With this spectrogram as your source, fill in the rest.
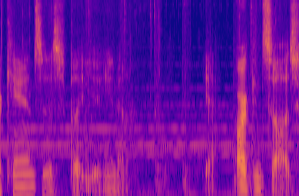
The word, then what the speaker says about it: Arkansas: No, like it's spelled R Kansas, but we say it Arkansas.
